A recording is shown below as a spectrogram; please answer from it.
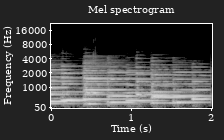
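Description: Piano accompaniment plays sustained chords together with a melody line, the notes changing every half second or so in a clear, close, moderately loud texture with no talking.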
